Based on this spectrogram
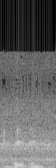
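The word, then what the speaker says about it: Haese: Hazy. It doesn't have a Z in it. It's H-A-E-S-E.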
